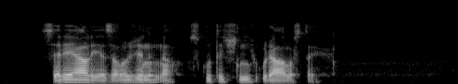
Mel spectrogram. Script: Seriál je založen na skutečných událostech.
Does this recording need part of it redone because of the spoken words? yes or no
no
